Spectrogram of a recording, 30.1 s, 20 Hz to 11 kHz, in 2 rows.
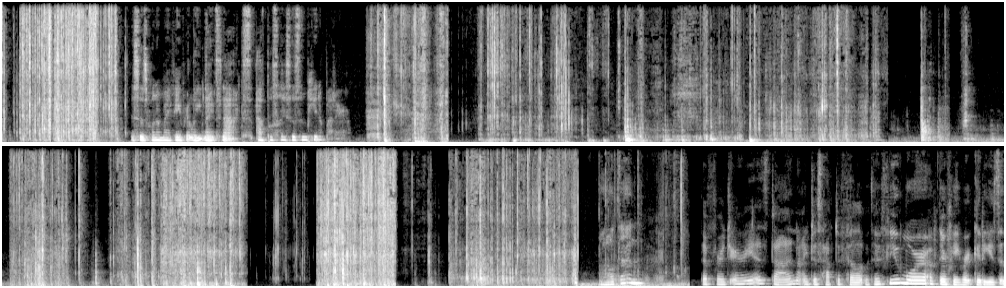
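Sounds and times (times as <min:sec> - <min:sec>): plastic packaging crinkling: 0:00.0 - 0:01.9, 0:05.5 - 0:09.1, 0:15.2 - 0:23.7.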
